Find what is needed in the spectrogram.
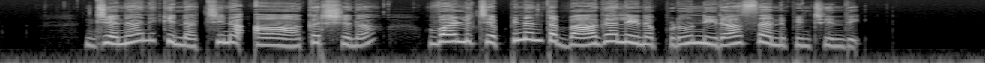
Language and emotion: Telugu, sad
